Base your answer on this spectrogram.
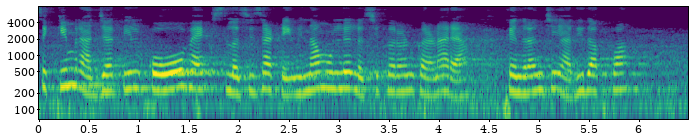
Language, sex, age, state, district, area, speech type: Marathi, female, 45-60, Maharashtra, Mumbai Suburban, urban, read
